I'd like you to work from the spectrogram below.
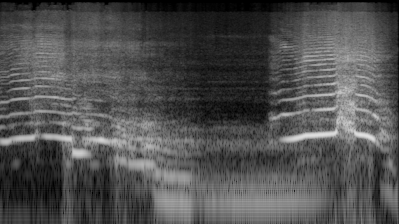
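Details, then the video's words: Elephant giving two harsh, brassy trumpet blasts rich in harmonics, separated by a deep, throbbing low rumble. The second blast is louder and more strained. "SOM DE ELEFANTE"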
